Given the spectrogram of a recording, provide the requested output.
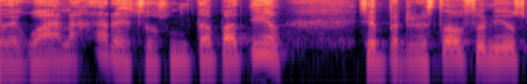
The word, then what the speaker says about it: tapatío: Así que si se lo quieren llevar como tapatío, pues ahí está. La reacción de ellos fue, no es que tapateo es una palabra muy difícil pronunciación en Estados Unidos. La gente le va a pronunciar tapario.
